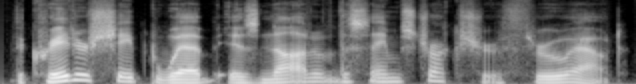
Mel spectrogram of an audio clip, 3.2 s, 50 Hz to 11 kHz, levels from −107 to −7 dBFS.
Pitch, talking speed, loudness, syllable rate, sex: 140 Hz, 205 wpm, -20 LUFS, 5.4 syllables/s, male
